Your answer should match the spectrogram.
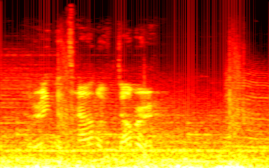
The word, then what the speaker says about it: Dummer: They're in the town of Dummer. I wonder if they pronounce it as Dumer or something. But it's spelled Dummer, D-U-M-M-E-R.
